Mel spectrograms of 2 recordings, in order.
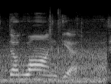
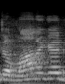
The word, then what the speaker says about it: Dahlonega: Well, we would tell you the name of this place, but I'm afraid I'll mispronounce it. Dahlonega, Georgia. What do you say that it? I think it's Dahlonega.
